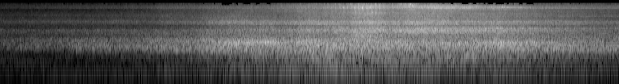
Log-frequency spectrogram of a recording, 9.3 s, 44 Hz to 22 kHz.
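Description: Network Rail's Class 950 track-recording diesel multiple unit 950001 running through a station at speed. Its rumble and wheel noise build as it approaches, are loudest as it passes about five seconds in, then fade as it moves away.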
